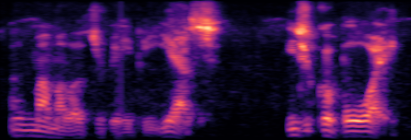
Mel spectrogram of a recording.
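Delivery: low, soft cooing to a dog; tender pet talk. Real, not acted. Mama praising her dog as a good boy, tender pet talk. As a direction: murmur lovingly, low and very soft.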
